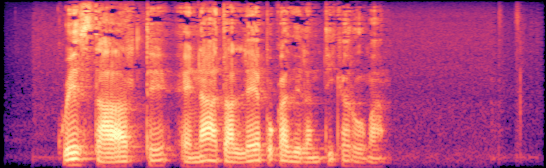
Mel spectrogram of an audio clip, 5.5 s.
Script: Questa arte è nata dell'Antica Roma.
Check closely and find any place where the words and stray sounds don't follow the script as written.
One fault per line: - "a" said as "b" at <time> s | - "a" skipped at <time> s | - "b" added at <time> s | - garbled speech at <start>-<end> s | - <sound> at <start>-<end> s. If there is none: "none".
- "all'epoca" added at 2.3 s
